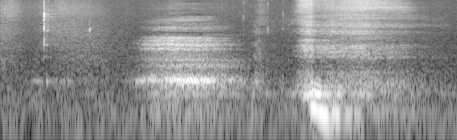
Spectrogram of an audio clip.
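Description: yawning

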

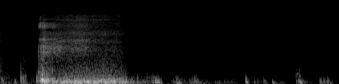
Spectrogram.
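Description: sneeze

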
